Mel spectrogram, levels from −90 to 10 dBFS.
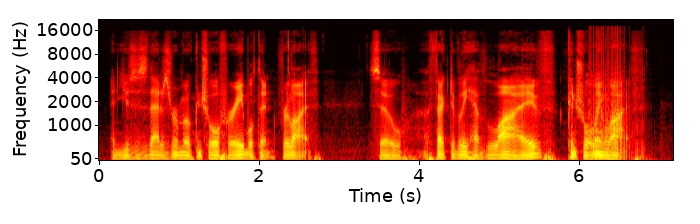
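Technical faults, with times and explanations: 6.10 to 7.19 s, buffer tearing: a steady rattling buzz at about 47 Hz rides on the audio from 6.10 s to the end and is present only where there is signal. The write and read positions in the playback ring buffer have drifted until they cross in every period. Roughly a fourteenth of each period replays audio from one lap earlier, around 70 ms old, with a hard splice on both sides. The buzz repeat rate fits a 1024-sample buffer.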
